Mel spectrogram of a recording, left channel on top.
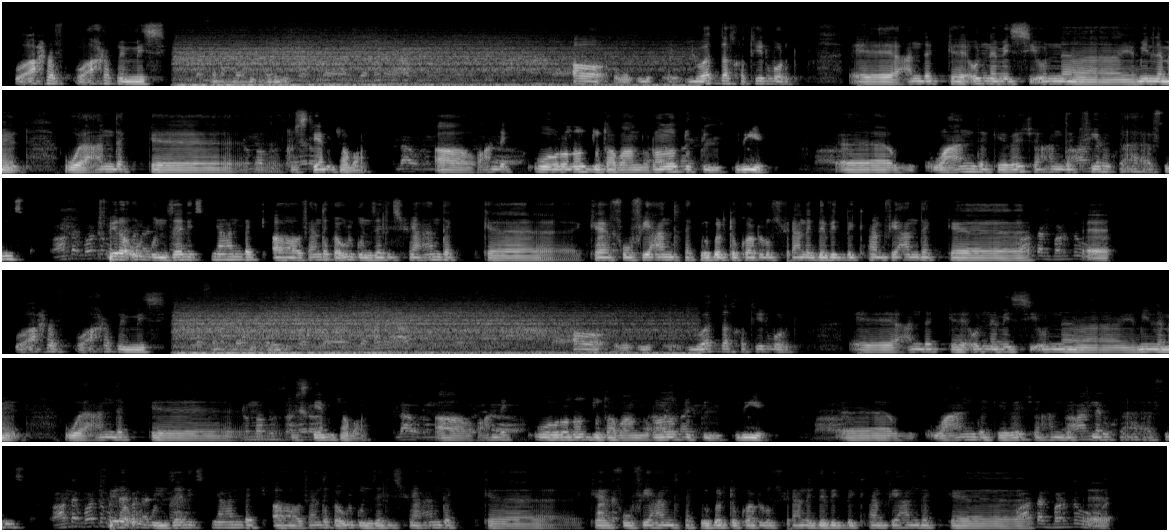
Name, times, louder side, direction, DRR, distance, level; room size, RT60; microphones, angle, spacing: voice 1, 0.1-1.6 2.1-2.9 5.7-7.9 8.2-14.1 14.8-15.3 16.0-16.7 17.0-19.3 20.0-23.5 24.4-27.9 28.2-33.6 34.2-34.4, left 5 dB, 85° left, 0.3 m, -26 dB
sound 1, 1.7-7.0, equal, 60° right, 1.2 m, -32 dB
voice 2, 1.9-5.0 5.5-5.8 14.0-14.9 15.6-16.9 18.1-18.7 19.8-20.2 22.3-22.8 23.8-25.2 29.3-29.6 33.5-34.4, right 1 dB, 35° right, 0.6 m, -39 dB
2.4 x 2.3 x 2.3 m
head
